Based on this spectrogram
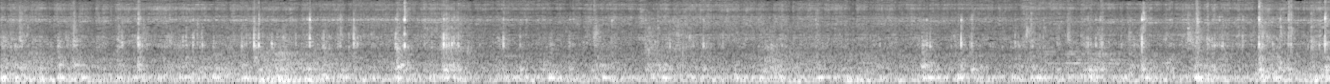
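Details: Beretta bithermic boiler (no plate exchanger) heating hot water: irregular crackling, ticking and small pops over a soft flow hiss, probably water boiling in a limescale-clogged exchanger; stops once hot water is closed; fix is acid descaling.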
